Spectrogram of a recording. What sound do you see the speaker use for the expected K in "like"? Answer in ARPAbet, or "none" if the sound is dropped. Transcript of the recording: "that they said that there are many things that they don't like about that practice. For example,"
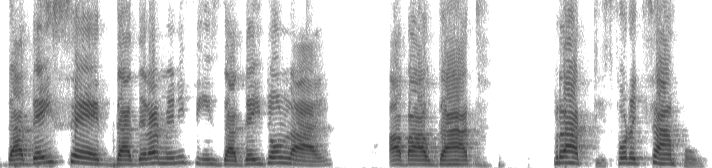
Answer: none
